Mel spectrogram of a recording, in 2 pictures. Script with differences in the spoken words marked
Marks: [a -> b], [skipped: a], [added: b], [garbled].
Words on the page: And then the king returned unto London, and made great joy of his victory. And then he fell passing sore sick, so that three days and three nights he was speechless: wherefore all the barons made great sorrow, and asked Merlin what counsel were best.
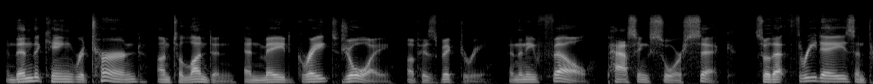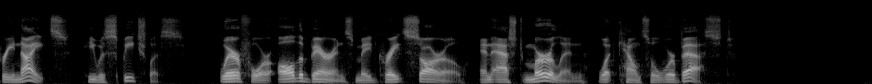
And then the king returned unto London, and made great joy of his victory. And then he fell passing sore sick, so that three days and three nights he was speechless: wherefore all the barons made great sorrow, and asked Merlin what counsel were best.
